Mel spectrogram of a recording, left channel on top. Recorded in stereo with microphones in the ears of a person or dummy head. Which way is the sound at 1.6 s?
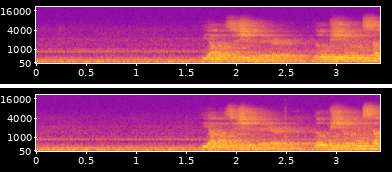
5° right (ahead or behind).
